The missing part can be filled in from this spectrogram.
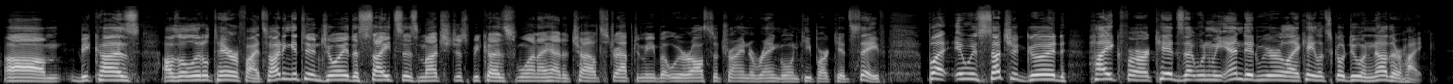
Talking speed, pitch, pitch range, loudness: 255 wpm, 195 Hz, 165-215 Hz, -18 LUFS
